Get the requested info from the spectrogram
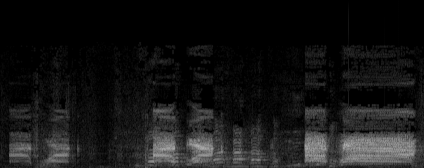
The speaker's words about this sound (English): What do you guys think it is? A duck. A duck, the Aflac duck.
